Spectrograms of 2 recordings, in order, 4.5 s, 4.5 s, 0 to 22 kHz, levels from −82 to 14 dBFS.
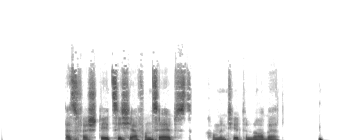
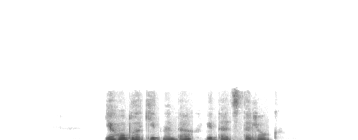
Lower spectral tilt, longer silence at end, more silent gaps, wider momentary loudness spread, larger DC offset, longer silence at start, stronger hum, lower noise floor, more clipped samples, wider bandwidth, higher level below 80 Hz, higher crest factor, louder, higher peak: second, -3.5 dB/octave vs -6.5 dB/octave; second, 0.45 s vs 1.1 s; first, 2.43-2.56 s, 3.64-3.97 s vs none; first, 12 LU vs 8 LU; neither; second, 0.85 s vs 1.35 s; neither; about the same, under -90 dBFS vs under -90 dBFS; neither; first, 12.5 kHz vs 8.4 kHz; first, -46 dBFS vs -64 dBFS; about the same, 18 dB vs 22 dB; first, -16 LUFS vs -26 LUFS; first, 0 dBFS vs -6 dBFS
